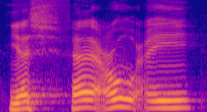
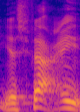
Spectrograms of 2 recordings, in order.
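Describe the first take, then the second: First: The u vowel is fully voiced before the next ayn. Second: The final vowel merges straight into the next word. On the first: The speaker calls it right. "Договаривать айн с огласовкой дамма" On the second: The speaker calls it wrong. "Нет"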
